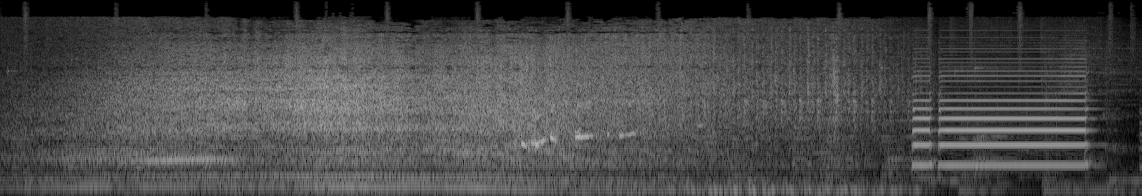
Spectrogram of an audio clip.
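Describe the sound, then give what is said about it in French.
A car driven by a mother with its window open speeds in at full speed with a loud, roaring engine whose pitch slides as it races up, with rushing tire noise, then a sustained horn blast near the end. “Maman arrive à toute berzingue. Fenêtre ouverte et couette au vent.”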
